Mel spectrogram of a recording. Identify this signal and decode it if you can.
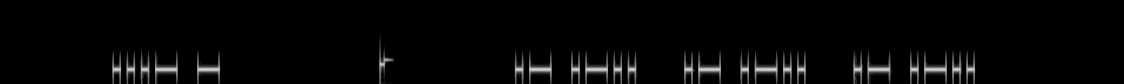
Morse code, heard as a keyed tone, about 17 wpm, 700 Hz. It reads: VT AL AL AL
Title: US States Repeated 3x 17wpm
